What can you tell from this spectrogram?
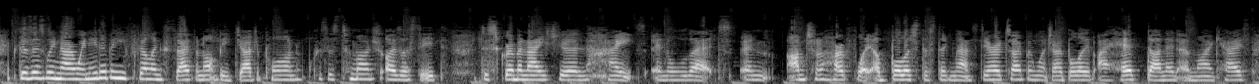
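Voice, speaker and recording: A woman with a New Zealand accent speaks at a fairly quick pace with hardly any pauses. Her voice is fairly high with ordinary pitch variation, over noticeable background noise. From New Zealand, Manawatu region. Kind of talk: casual monologue.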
